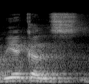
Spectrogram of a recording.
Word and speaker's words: vehicle: In fact, all our vehicles, the H in vehicle is silent.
